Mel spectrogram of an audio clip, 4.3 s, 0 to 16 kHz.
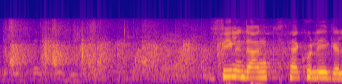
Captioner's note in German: Beifall bei der CDU und dem BÜNDNIS 90/DIE GRÜNEN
